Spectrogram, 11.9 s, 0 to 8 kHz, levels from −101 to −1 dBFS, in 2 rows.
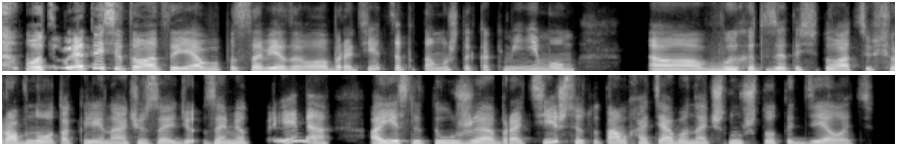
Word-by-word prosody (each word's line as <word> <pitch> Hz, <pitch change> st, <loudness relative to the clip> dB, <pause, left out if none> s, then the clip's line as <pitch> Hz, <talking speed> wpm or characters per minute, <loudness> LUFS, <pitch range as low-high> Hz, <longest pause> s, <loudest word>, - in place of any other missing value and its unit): Вот 255 Hz, 0 st, +8 dB
в 475 Hz, -, -7 dB
этой 435 Hz, -4 st, +9 dB
ситуации, 265 Hz, -, +4 dB
я 230 Hz, +5 st, +4 dB
бы 245 Hz, 0 st, -5 dB
посоветовала 220 Hz, -5 st, +1 dB
обратиться, 185 Hz, -, -3 dB
потому 215 Hz, -5 st, -7 dB
что, 210 Hz, -1 st, -7 dB
как 205 Hz, +2 st, -10 dB
минимум, 225 Hz, -3 st, -5 dB, 0.5 s
а, 180 Hz, -1 st, +4 dB
выход 215 Hz, +3 st, 0 dB
из 205 Hz, -, -5 dB
этой 200 Hz, 0 st, -1 dB
ситуации 185 Hz, -4 st, -1 dB
всё 210 Hz, +3 st, -4 dB
равно 210 Hz, -1 st, +1 dB
так 165 Hz, +2 st, -7 dB
или 180 Hz, -1 st, -1 dB
иначе 175 Hz, +2 st, -4 dB
зайдё 175 Hz, -1 st, -4 dB
займёт 185 Hz, -1 st, -3 dB
время. 415 Hz, -2 st, -1 dB, 0.2 s
А 195 Hz, -, +4 dB
если 220 Hz, +2 st, +2 dB
ты 220 Hz, +2 st, -5 dB
уже 210 Hz, 0 st, -1 dB
обратишься, 205 Hz, -, -1 dB
то 190 Hz, -4 st, -14 dB
там 215 Hz, +4 st, +1 dB
хотя 205 Hz, -1 st, -1 dB
бы 200 Hz, -, -3 dB
начнут 195 Hz, +3 st, -4 dB
что-то 185 Hz, -1 st, -6 dB
делать. 170 Hz, -1 st, -5 dB
205 Hz, 185 wpm, -23 LUFS, 185-235 Hz, 0.5 s, этой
